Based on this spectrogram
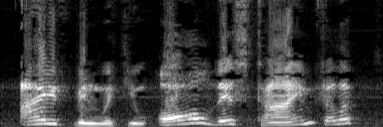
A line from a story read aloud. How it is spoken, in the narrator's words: cried Jesus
